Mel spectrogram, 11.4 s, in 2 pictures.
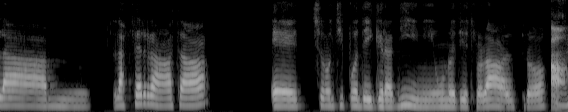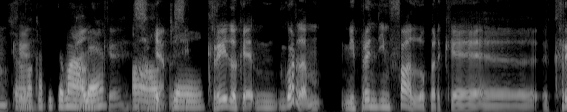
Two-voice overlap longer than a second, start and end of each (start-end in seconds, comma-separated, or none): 5.5-7.7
